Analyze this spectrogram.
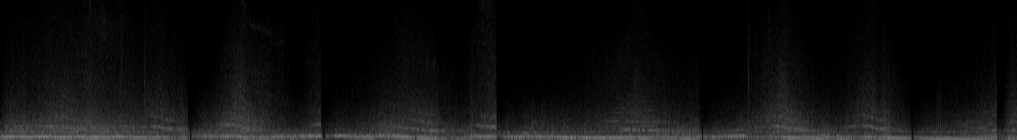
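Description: A racing car engine screams at high revs, rising and falling as the gears shift.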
